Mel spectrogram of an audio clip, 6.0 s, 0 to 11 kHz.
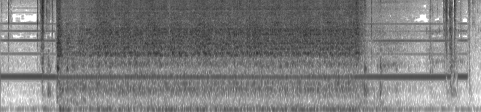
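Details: Strong, even starter cranking about two turns a second on a 1990 Chevy K1500 5.7 L V8 with carburetor, no catch or firing; crank-no-start, strong crank rules out starter and battery, fuel delivery fault suspected.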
